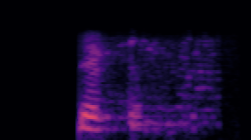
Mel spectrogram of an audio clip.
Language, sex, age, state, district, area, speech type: Hindi, female, 30-45, Uttar Pradesh, Sitapur, rural, conversation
